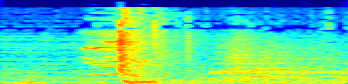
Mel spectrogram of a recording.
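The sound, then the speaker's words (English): A man's fist thumps hard against a basement door barred with a screwed-on plank, one heavy, booming blow that quickly fades, over a steady low background hum with no voices. “She screws the last screw in as he pounds on the door.”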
